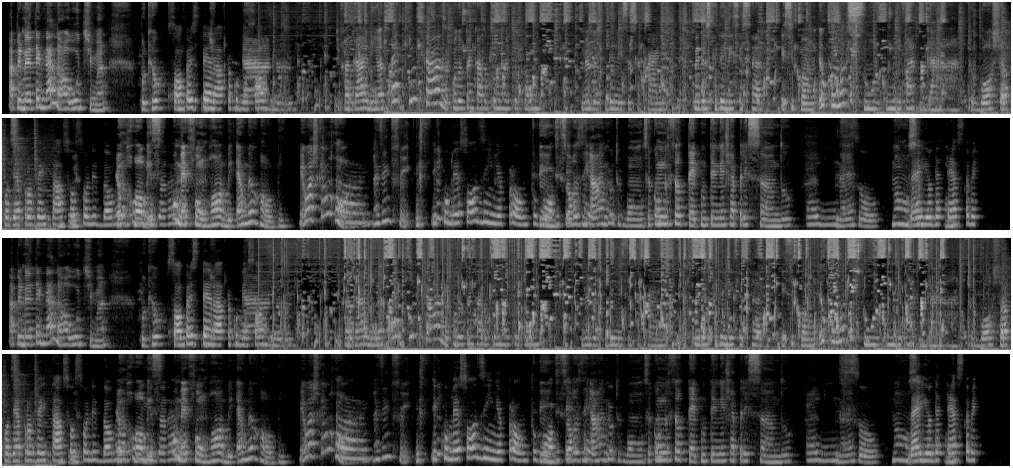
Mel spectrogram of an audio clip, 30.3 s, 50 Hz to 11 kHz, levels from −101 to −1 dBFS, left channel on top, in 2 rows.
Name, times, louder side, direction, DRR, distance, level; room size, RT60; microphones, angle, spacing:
voice 1, 0.1-2.8 3.0-3.2 3.5-4.0 5.0-8.1 8.7-15.1 16.0-16.3 16.8-21.8 23.2-27.0 27.6-28.0 28.5-29.0 29.3-29.5, left 5 dB, 50° left, 0.5 m, -41 dB
voice 2, 2.6-4.3 10.8-10.9 15.0-17.8 20.1-20.7 21.6-24.3 24.9-25.0 27.2-27.7 28.0-28.3 28.7-29.7, equal, 25° right, 0.7 m, -41 dB
sound 1, 3.8-14.8, right 12 dB, 50° right, 0.4 m, -33 dB
sound 2, 5.7-15.9, left 1 dB, 70° left, 1.2 m, -49 dB
3.0 x 2.6 x 3.3 m
head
